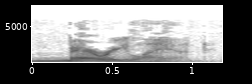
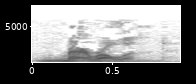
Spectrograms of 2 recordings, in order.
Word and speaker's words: Maryland: my my pronunciation of Maryland most people call it Maryland I call it Maryland it was the Roman Catholic Colony it was named after the Virgin Mary and although it espoused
